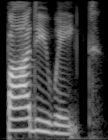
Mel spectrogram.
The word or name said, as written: body weight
